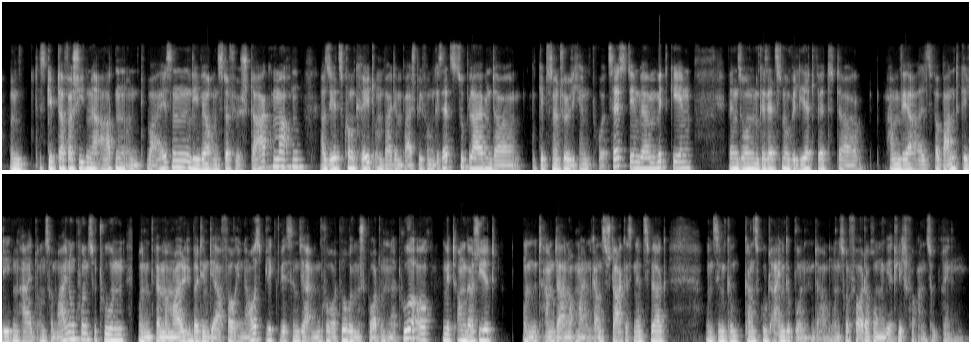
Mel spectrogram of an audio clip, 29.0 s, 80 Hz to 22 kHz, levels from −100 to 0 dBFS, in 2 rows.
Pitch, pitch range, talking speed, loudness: 120 Hz, 110-130 Hz, 180 wpm, -21 LUFS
